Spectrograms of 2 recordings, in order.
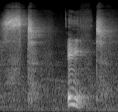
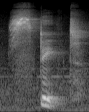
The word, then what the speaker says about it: state: There's also the letter partner at in the middle, but there's that silent E. And he wants the vowel to say his name, A. So it's state, state, state.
